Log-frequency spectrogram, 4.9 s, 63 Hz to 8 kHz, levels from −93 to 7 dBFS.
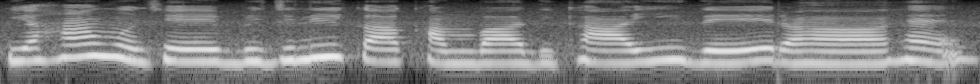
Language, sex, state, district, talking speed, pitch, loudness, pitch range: Hindi, female, Madhya Pradesh, Katni, 110 wpm, 235 Hz, -12 LUFS, 215-255 Hz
